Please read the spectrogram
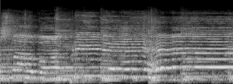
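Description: A man singing live to his own strummed acoustic guitar, ending on a long held note in the second half.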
